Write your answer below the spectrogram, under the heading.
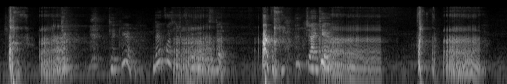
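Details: An angry dog, possibly Sammy, growls and grumbles indoors in a small room. Long rasping rumbles rise and fall, with soft whimpers and a person talking to it in between.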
